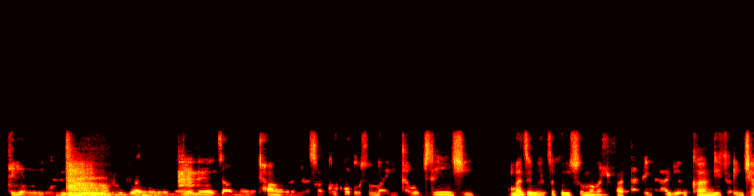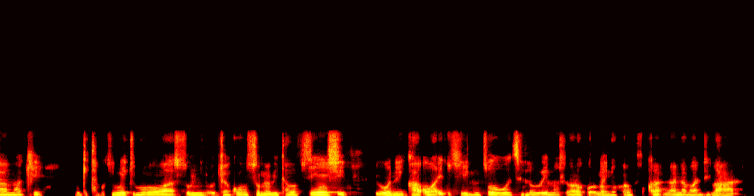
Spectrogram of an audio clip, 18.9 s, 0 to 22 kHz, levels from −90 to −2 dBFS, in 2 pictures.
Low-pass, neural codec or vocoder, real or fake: 7.2 kHz; codec, 32 kHz, 1.9 kbps, SNAC; fake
